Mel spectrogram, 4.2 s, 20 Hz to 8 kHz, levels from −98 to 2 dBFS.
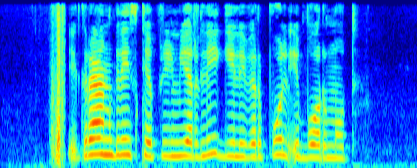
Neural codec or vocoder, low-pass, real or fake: none; 7.2 kHz; real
